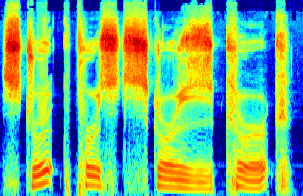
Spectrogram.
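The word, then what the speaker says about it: Strč prst skrz krk: The Czech phrase... Strukprustskrzkrk. – Was that another rewind? – No, that's the... nice. That's the official pronunciation.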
